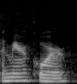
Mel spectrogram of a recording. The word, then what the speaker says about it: AmeriCorps: be assisting the organization many people incorrectly pronounce AmeriCorps AmeriCorps that is what it looks like but remember to pounce at AmeriCorps like an apple corer or the Marine Corps another misconception is that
